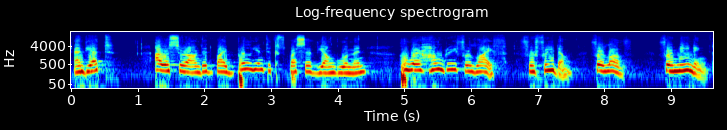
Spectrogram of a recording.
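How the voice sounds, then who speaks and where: Measured woman novelist reading her essay. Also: mid-range voice, animated, darkish tone, low-quality recording. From Kuwait and Saudi Arabia. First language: Arabic. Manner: measured, deliberate phrasing in short cadenced clauses. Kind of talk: reading a prepared essay aloud.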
